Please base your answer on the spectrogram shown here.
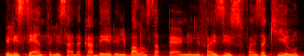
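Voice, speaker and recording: A woman's voice: on the low side, fast talker. A woman giving a conference talk to women, telling stories earnestly and acting out quotes. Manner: earnest, animated storytelling with acted-out quotes. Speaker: conference speaker. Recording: long hall reverb.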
